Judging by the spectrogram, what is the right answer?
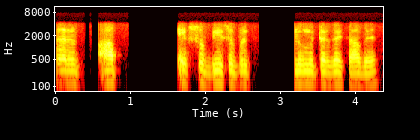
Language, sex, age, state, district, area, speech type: Urdu, male, 60+, Uttar Pradesh, Gautam Buddha Nagar, urban, conversation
